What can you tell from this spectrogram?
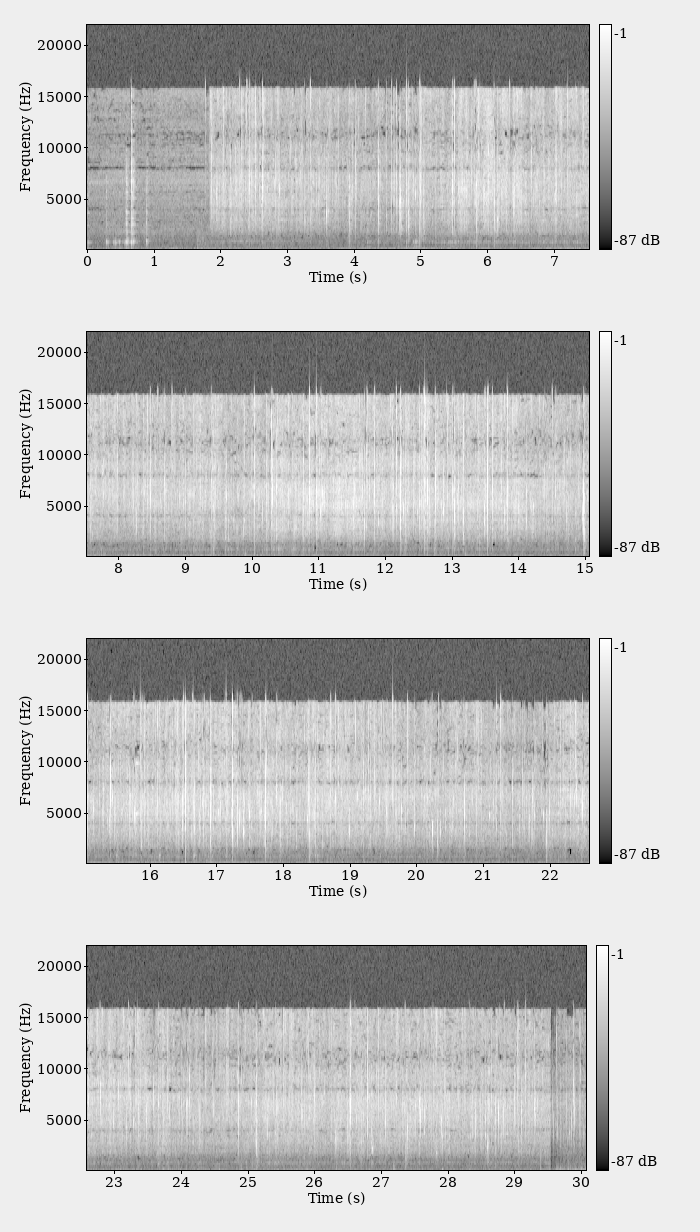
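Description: Sausage slices frying in oil in a steel frying pan: a steady sizzle crowded with small spits and pops, starting abruptly about two seconds in.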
